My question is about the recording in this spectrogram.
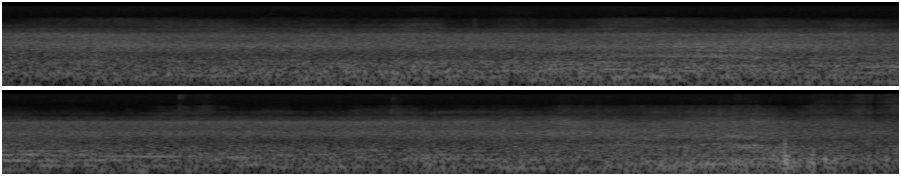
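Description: Steady hum of outdoor road traffic, with a brief sharp knock near the end.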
